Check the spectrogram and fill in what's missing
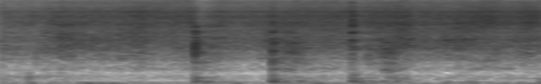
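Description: Ground beef cooking in a pan with beef broth just added, sizzling steadily while a spoon scrapes and stirs in a few distinct strokes, close and moderately loud, with no talking.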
